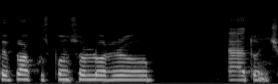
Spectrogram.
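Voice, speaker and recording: Here a woman speaks at a fairly high pitch and moderate pace. The recording is dry and close, with no echo. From Romania, Buzău. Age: 30s. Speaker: blogger and regional franchise director. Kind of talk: interview. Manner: halting.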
